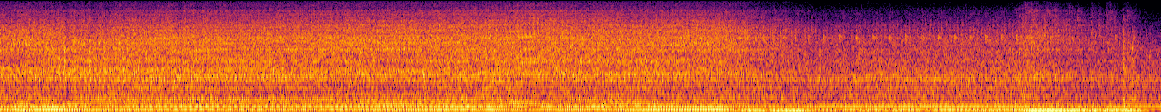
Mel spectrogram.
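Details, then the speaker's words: Austin Maestro engine at idle, parked, before the rocker cover comes off: rough, lumpy running with heavy low-end knocking; owner suspects a failed big end, possibly a dropped valve, not confirmed; engine has always sounded rough. "As you can hear, she ain't sounding too hot, so let's get cracking, I guess, and see what's wrong with it."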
